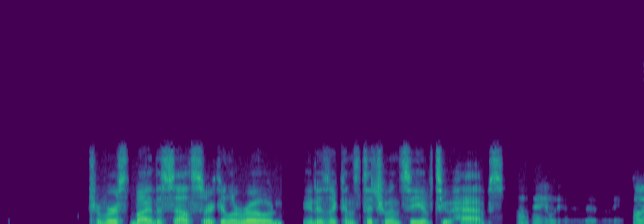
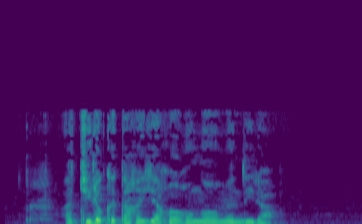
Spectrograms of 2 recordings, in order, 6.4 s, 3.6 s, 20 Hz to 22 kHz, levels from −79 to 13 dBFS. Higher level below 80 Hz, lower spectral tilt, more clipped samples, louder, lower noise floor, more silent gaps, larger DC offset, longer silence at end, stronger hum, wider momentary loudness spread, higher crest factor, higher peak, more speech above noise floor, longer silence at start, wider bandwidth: first, -60 dBFS vs -68 dBFS; about the same, -4.5 dB/octave vs -5 dB/octave; neither; first, -20 LUFS vs -24 LUFS; second, -45 dBFS vs -69 dBFS; first, 2.87-3.02 s, 5.10-5.15 s vs none; neither; second, 0 s vs 0.9 s; neither; first, 16 LU vs 13 LU; about the same, 20 dB vs 20 dB; about the same, -2 dBFS vs -4 dBFS; second, 25 dB vs 45 dB; first, 0.9 s vs 0.4 s; second, 8.2 kHz vs 11.5 kHz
